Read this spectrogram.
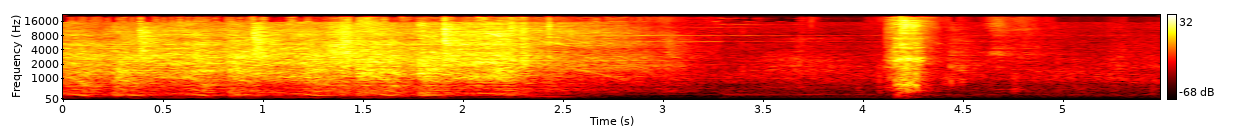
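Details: Porsche 911 first start attempt after refitting fuel pump, about a gallon of fuel, brake fluid and PSM warnings: quick even whirring crank about four beats a second, no firing, spins freely like no compression.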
